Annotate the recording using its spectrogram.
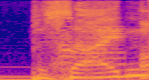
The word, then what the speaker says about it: Poseidon: Hey, is it Posey Don? – Say again? – What'd you say? I don't know if I'm saying it right. Posey Don? – Poseidon? – Oh, Poseidon Adventure.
